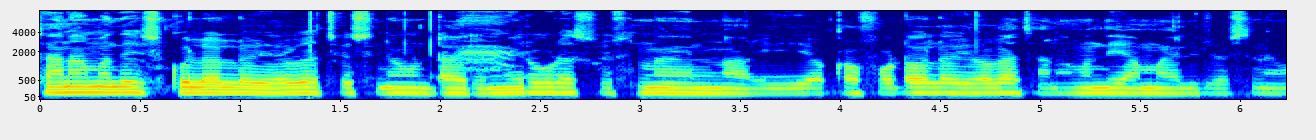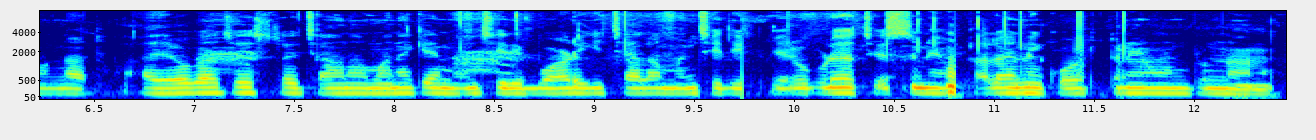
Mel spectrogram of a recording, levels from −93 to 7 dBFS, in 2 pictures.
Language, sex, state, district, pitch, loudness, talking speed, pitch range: Telugu, male, Telangana, Nalgonda, 135 Hz, -30 LUFS, 180 wpm, 130-140 Hz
